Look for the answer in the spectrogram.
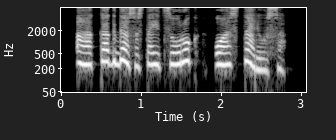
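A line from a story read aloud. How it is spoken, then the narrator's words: Loud question. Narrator (Russian): громко спросила Василиса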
